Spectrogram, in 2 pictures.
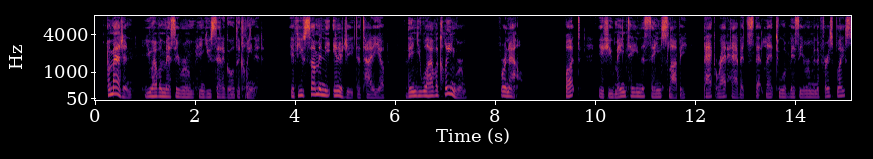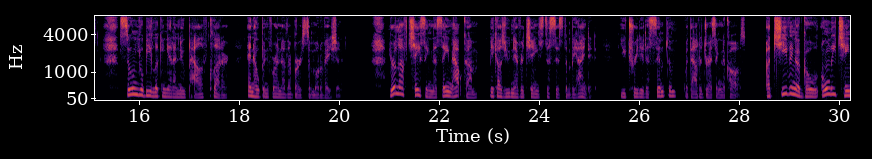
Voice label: Nonfiction Narration; storyteller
